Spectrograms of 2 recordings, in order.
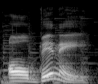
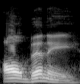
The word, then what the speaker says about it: Albany: guy who says that Albany Georgia is pronounced Albini not Albany or Albany whatever I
